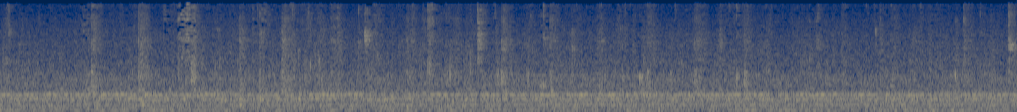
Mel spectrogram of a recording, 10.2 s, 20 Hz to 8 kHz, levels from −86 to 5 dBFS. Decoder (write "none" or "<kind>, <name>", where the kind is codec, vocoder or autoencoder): vocoder, BigVGAN v2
